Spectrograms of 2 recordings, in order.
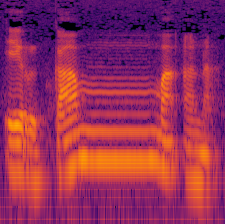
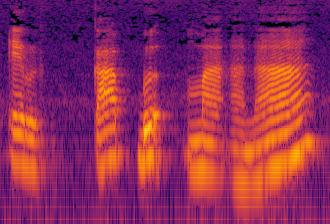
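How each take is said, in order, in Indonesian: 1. Bunyi 'b' berubah menjadi bunyi 'm'. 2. Bunyi 'b' ada sebelum ma'ana. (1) "harus dibaca idhom. Bacanya irkam ma'ana" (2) "Tertulis irkab ma'ana"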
